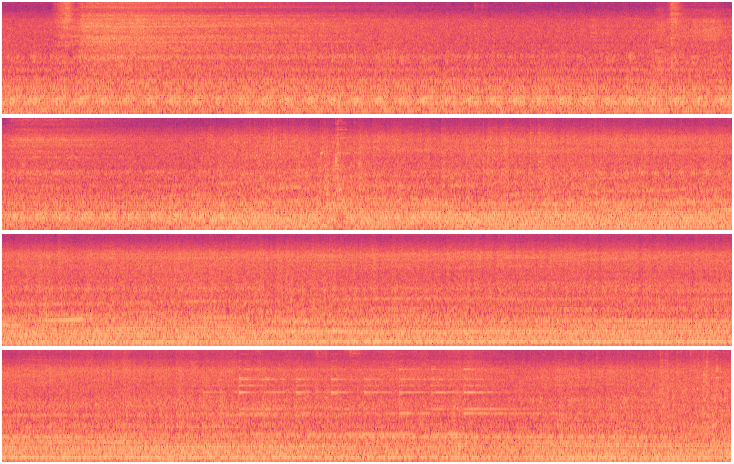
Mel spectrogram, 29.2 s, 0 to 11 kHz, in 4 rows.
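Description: EMD SW-800 switcher locomotive working, its diesel engine running and going up in power about twelve seconds in to a louder, deeper steady drone. A faint high wheel squeal comes near the end.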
